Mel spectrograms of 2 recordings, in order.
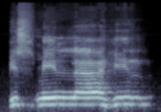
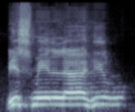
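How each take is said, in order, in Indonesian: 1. Bunyi hi nipis dan ringan. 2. Bunyi hi tebal, seperti hiu. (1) "Ambil takrir ra tu dulu dalam keadaan nipis" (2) "hi jadi hiu bunyi dia ... Dibaca tebal"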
